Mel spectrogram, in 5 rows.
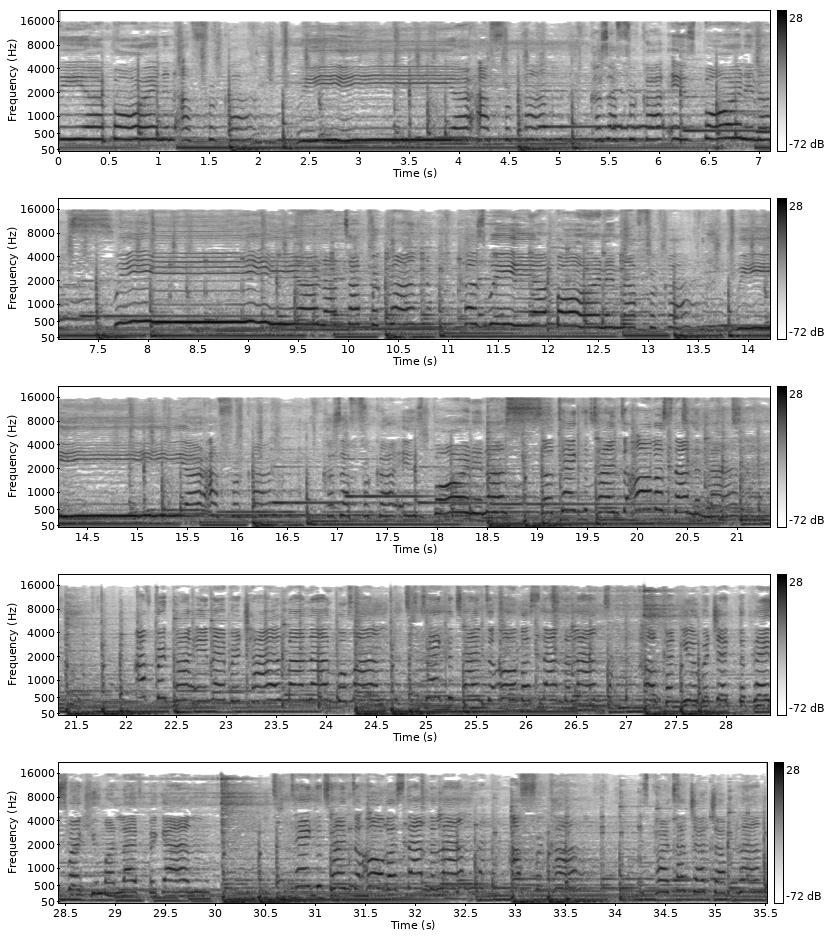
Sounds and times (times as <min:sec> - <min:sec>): Inside, large room or hall: 0:00.0 - 0:35.5
Music: 0:00.0 - 0:35.5.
